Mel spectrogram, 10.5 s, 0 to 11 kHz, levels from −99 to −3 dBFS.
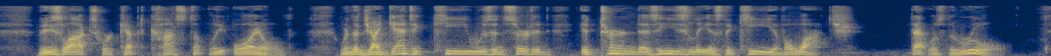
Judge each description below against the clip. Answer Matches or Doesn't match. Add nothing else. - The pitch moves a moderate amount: Matches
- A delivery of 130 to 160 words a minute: Matches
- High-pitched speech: Doesn't match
